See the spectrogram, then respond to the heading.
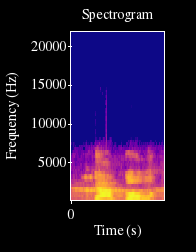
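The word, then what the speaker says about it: גָּבֹהַּ: And the next one says Gaboa.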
